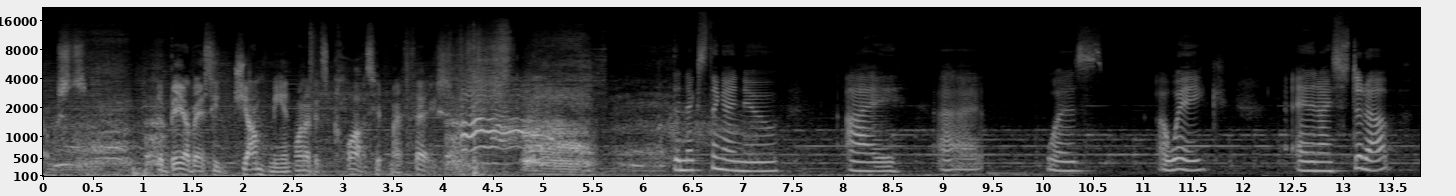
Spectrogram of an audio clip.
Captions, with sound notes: THE BEAR BASICALLY JUMPED ME, AND ONE OF ITS CLAWS HIT MY FACE. [ SCREAMING ] THE NEXT THING I KNEW, I WAS AWAKE. AND I STOOD UP.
